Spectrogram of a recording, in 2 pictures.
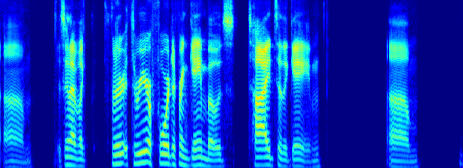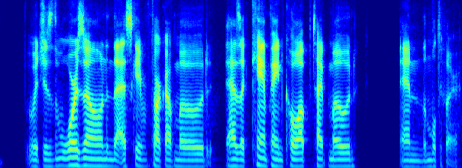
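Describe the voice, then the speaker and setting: A man's voice: mid-range voice, fairly even intonation, normal speed, pushed and bright, clear, resonant tone, no room sound, clean studio sound. A man co-hosting a gaming podcast, explaining things in a casual, rambling way. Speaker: podcast co-host.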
